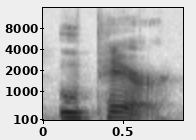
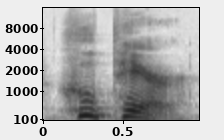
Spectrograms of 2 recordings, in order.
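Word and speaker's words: ὥρα: word so for example if this word didn't have a breathing mark it would be pronounced oare oare but this word does have a rough breathing and so it's pronounced hoare hoare you got that initial H sound into it okay so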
